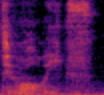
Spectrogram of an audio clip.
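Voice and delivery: soft dramatic whisper. Pretend. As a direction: hush it like a secret. Echoing the deadline dramatically.

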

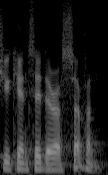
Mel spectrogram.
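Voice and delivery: hushed playful aside to the congregation; quiet joking aside. Shown as a demonstration. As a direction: slip it in as a quiet joke. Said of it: "If you wish".

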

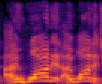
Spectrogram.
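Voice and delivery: put-on high, loud whiny kid; hammed-up tantrum whine, high and loud; whining child. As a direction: demand it like a stubborn little boy. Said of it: "And he said".

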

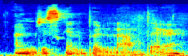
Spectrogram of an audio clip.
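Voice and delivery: soft unvoiced aside; whispering. Real, not acted. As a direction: whisper it as a confession.

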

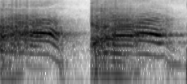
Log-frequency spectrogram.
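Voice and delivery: high screechy kitten cries; short piercing mock cat shrieks; screaming kittens. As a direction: imitate tiny kittens screaming. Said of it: "like, screaming, going".

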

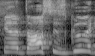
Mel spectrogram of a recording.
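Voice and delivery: a hammed-up fake German accent from a Midwesterner; bad German accent. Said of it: "trying to be like".

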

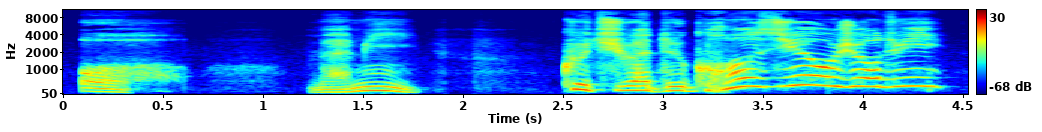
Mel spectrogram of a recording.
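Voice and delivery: put-on high, bright little girl. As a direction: play the small girl. Girl questions granny.

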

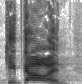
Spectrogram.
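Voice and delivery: high, loud cheering-on; yelled encouragement. Acted. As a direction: yell it like a parent coaching a kid on a bike. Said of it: "you're just yelling".

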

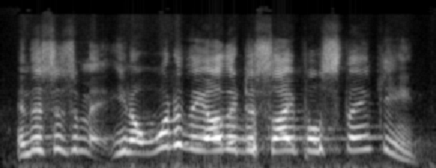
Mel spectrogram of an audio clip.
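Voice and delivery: ordinary delivery

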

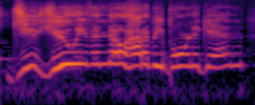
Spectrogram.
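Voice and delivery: loud, very high mock-furious question; high, loud imitated outrage; retold angry outburst. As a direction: act out yelling in disbelief. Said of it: "atheist doctor laying on the bed is angry".

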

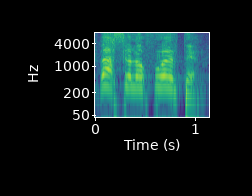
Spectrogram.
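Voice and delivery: loud, driving sermon shout; preaching at full force. Acted. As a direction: preach it hard to the crowd.

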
